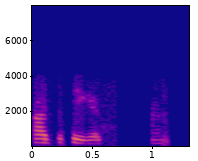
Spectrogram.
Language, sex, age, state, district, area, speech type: Bengali, female, 30-45, West Bengal, Jhargram, rural, conversation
